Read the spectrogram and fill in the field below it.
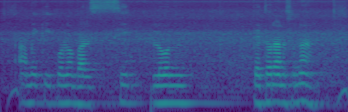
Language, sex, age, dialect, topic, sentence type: Bengali, male, 18-24, Jharkhandi, banking, question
